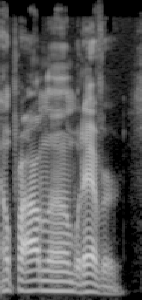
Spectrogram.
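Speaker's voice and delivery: normal talking voice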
